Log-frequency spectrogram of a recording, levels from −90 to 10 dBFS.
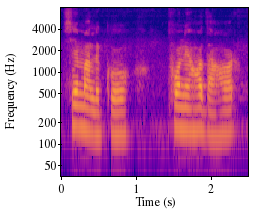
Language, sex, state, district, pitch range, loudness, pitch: Chakma, male, Tripura, Unakoti, 140-160 Hz, -18 LUFS, 150 Hz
